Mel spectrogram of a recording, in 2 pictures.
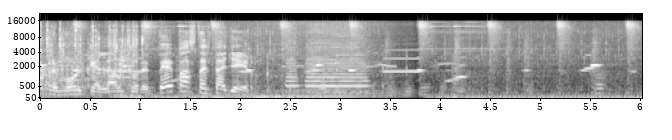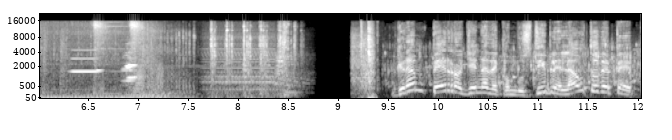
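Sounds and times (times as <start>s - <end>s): cartoon truck engine hum: 0.6s - 8.2s.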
